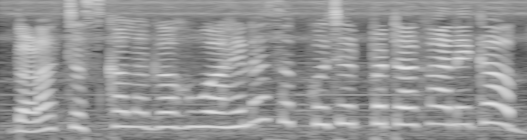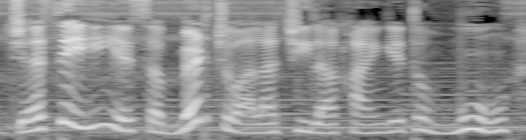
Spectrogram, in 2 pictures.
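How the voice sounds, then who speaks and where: महिला की आवाज़ में झुंझलाई जवान बहू, ऊँचा सुर. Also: female voice, high-pitched, animated, moderate pace, darkish tone, faint music behind, voice pushed up. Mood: exasperated. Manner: exasperated, complaining. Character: harried, resentful young daughter-in-law, grumbling housewife. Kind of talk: Hindi family cartoon dubbing.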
